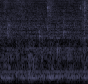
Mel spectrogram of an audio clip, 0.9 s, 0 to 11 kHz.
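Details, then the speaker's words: Simulated infant bubble CPAP, set to 5 cmH2O, after switching to a RAM cannula interface: continuous gentle water bubbling in the bubbler, showing resistance in the tubing and the circuit holding pressure. "immediately what i'd like you to notice is that it's starting to bubble so there is some resistance within that tubing that is causing it to bubble"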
